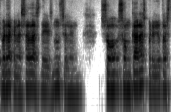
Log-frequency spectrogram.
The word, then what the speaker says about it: Snoezelen: sale mal el nombre, se escribe Snoezelen, ¿no?, Snuselen, ¿no?, de estimulación multisensorial, con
